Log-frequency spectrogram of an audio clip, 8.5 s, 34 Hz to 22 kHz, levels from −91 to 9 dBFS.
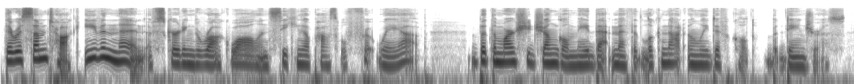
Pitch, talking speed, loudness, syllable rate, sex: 170 Hz, 210 wpm, -22 LUFS, 5.8 syllables/s, female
